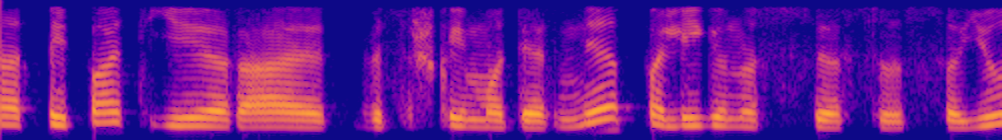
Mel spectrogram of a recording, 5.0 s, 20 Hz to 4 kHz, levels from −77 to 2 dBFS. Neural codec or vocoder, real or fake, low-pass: none; real; 3.6 kHz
